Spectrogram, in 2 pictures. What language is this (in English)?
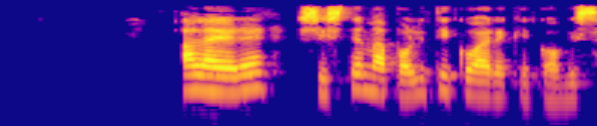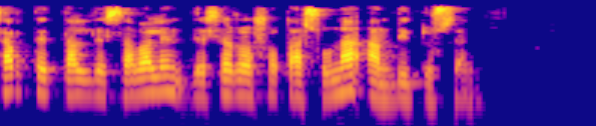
Basque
